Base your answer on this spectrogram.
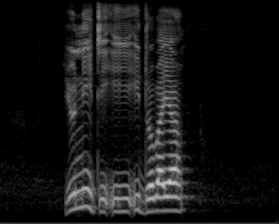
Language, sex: Venda, male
